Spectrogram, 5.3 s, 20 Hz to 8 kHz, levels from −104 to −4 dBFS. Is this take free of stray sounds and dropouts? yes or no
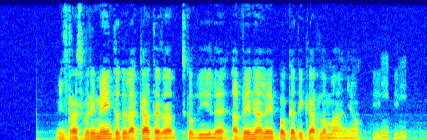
no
